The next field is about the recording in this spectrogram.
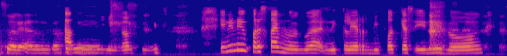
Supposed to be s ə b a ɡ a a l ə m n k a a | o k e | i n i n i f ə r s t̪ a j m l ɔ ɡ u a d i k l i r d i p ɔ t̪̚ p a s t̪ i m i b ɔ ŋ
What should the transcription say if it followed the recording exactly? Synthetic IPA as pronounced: s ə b a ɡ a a l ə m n k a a | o k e | i n i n i f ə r s t̪ a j m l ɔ ɡ u a d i k l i r d i p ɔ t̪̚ k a s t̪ i n i d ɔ ŋ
